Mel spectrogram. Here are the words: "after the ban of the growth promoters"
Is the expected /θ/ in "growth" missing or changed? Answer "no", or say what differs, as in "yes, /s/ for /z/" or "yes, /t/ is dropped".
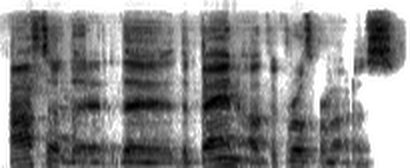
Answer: no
